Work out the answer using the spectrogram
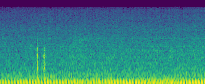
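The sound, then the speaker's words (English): A car drives up at the end of a film scene, heard as a steady, low engine rumble under broad, even road noise that holds at a constant level throughout. “And that's John Hamm driving up at the end of that scene.”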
